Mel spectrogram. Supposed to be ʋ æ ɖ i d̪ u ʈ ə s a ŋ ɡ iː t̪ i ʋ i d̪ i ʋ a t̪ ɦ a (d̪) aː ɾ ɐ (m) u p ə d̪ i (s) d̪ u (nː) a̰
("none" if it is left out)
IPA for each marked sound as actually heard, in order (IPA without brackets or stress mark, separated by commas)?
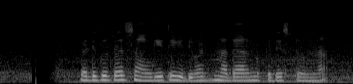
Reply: d̪, n, s, nː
